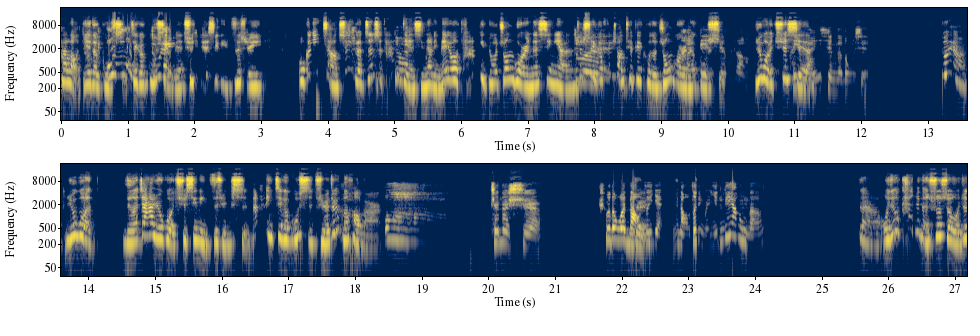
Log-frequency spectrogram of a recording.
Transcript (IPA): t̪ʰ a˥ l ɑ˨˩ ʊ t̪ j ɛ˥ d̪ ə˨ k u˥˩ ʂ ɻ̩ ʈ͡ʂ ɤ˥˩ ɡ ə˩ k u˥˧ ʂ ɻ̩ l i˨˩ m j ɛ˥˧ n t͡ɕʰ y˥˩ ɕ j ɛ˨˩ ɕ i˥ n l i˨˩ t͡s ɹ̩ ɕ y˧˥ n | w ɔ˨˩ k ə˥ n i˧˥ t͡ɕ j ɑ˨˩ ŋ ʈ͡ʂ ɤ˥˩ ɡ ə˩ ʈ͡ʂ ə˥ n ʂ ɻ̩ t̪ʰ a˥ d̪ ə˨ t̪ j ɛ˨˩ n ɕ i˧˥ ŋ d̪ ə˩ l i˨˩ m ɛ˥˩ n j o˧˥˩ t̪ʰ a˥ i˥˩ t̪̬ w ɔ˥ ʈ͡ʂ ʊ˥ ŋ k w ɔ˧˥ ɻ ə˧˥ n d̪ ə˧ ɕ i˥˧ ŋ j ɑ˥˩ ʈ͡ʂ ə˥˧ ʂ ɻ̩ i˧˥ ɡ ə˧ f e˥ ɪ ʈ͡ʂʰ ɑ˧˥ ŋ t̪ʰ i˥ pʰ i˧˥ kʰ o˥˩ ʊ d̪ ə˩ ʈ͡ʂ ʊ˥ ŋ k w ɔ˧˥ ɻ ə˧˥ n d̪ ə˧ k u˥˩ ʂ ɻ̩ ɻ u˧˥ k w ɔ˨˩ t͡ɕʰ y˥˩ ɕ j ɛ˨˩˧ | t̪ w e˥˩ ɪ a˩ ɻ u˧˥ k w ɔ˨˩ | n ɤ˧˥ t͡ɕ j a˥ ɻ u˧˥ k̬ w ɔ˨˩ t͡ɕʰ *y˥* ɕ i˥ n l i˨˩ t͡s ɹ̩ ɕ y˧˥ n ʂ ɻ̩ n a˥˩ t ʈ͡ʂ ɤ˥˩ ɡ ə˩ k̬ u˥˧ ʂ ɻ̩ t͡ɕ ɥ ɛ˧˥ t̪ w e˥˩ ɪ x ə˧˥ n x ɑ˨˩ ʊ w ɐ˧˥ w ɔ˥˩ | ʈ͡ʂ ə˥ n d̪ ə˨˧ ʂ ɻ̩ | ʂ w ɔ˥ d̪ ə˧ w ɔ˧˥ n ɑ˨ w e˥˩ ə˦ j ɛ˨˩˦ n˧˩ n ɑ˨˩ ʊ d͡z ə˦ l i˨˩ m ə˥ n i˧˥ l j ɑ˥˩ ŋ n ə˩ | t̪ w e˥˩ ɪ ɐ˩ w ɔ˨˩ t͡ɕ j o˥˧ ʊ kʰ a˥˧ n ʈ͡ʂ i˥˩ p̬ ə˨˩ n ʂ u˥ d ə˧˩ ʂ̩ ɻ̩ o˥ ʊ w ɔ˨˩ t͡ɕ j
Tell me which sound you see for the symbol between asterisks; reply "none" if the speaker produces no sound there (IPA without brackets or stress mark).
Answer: y˥˩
